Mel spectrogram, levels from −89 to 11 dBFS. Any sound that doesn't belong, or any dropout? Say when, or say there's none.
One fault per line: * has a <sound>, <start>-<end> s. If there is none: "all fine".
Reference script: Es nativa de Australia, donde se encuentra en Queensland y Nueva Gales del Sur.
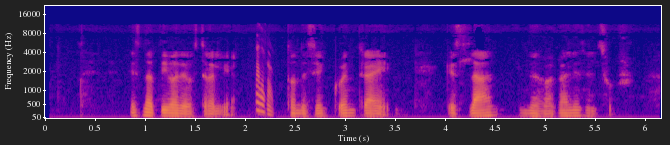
* has a chirp, 2.1-2.3 s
